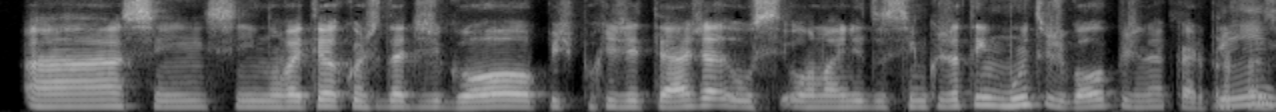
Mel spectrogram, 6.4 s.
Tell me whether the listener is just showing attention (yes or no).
no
